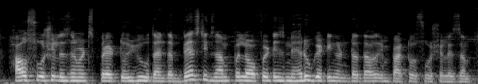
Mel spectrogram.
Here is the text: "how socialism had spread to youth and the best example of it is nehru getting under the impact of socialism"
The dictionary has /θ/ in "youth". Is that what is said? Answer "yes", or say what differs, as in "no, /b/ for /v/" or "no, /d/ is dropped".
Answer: no, /t/ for /θ/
